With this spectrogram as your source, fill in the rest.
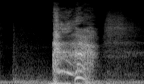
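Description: A man imitates a harsh coughing fit with his voice, a single loud burst of throaty hacking after a brief faint breath, close and alone.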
